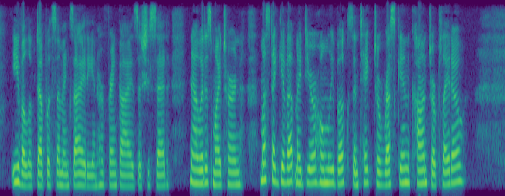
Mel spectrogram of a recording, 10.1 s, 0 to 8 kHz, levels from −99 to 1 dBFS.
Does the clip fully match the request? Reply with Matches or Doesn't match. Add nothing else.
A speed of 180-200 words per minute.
Matches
